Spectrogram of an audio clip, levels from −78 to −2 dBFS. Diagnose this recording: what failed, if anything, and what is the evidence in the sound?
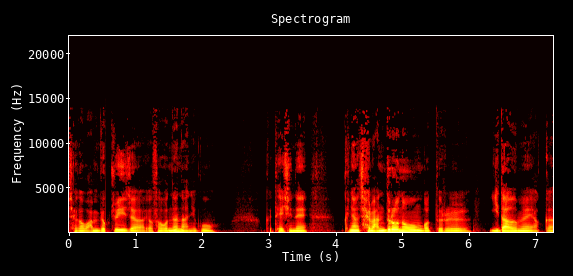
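The failure is in the streaming and playback stage: an overlap between stream segments. You can hear three tiny skips, at 0.54, 4.50 and 6.48 s. They line up with a 2 s segment grid. Each time, adjacent segments claimed overlapping timestamps, and the player trimmed that overlap even though the speech wasn't actually duplicated. A few milliseconds of real audio get dropped, and the waveform jumps across the gap.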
